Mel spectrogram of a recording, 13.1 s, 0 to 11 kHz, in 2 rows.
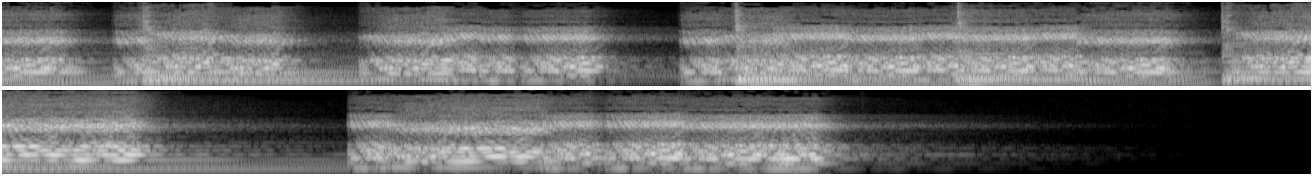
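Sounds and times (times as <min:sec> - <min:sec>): synthesized choir chords: 0:00.0 - 0:11.5.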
